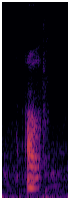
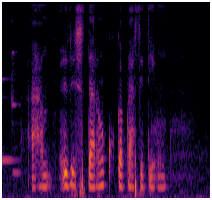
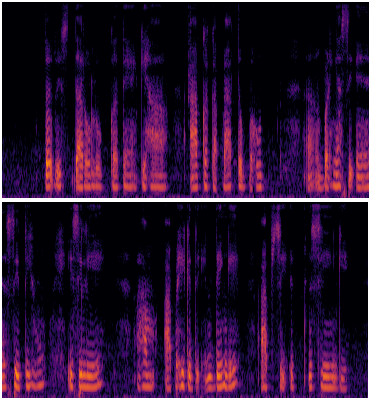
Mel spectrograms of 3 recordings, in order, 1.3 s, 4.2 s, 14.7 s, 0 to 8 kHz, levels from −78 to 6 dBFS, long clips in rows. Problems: constant background noise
